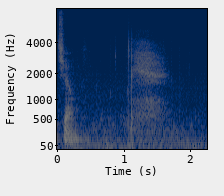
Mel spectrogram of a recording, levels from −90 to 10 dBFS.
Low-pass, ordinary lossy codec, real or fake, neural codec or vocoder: none; none; fake; codec, 16 kHz, 0.5 kbps, X-Codec, HuBERT features, trained on LibriSpeech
